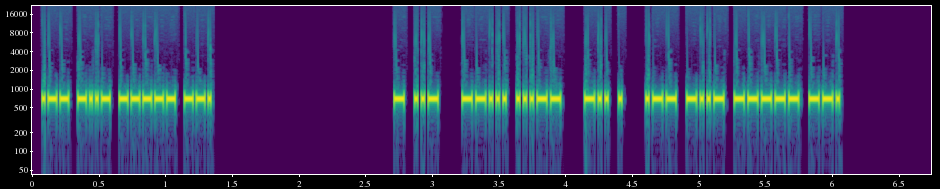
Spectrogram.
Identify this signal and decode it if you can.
Morse code, heard as a keyed tone, about 56 wpm, 700 Hz. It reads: WX0G TU 73 DE WX0G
